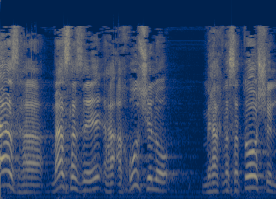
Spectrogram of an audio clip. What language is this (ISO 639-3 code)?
heb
